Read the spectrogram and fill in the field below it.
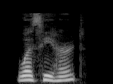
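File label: "Was he hurt", American English, female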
